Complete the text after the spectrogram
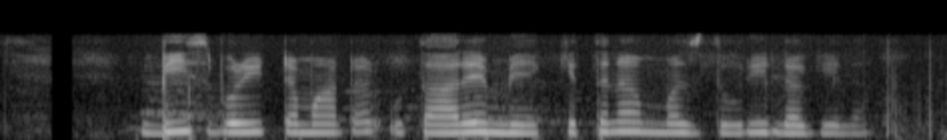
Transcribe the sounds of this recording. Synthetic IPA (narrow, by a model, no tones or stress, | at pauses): biːsbəɾiʈɐmaːʈəɾʊ̰t̪aːɾemẽkɪt̪namɐzd̪uːɾilɐɡeːlaː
